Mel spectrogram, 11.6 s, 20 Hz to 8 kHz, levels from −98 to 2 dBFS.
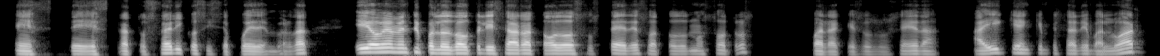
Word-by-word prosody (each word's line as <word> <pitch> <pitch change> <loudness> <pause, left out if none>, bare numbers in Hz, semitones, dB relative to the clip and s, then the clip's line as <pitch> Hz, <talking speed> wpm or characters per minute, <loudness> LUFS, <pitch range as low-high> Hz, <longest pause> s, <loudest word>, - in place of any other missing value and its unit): este, 105 -1 -4
estratosféricos 140 +5 -4
si 110 - -20
se 100 - -14
pueden, 100 -2 -5
¿verdad? 105 +6 -3 0.4
Y 165 +1 +7
obviamente, 175 -1 +7
pues 145 -4 +2
los 130 -1 +6
va 135 - +8
a - - +9
utilizar 130 -1 +2
a 125 - +4
todos 120 0 +1
ustedes 120 +1 -4
o - - -6
a - - -6
todos 110 -1 -13
nosotros 125 +9 -14 0.6
para 100 -3 -5
que 100 - -19
eso 100 +1 -20
suceda. 105 +2 -12 0.3
Ahí 125 +6 -2
que 145 0 -6
hay 135 -2 -7
que 135 +1 -18
empezar 120 -2 -11
a - - -11
evaluar, 115 - -3
120 Hz, 160 wpm, -22 LUFS, 105-135 Hz, 0.6 s, a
